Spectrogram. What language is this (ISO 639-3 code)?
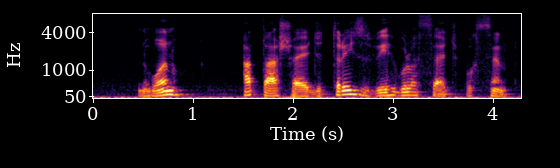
por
